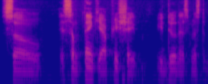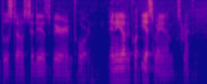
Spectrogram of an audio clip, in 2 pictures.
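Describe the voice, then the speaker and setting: Low-ish guy running a committee hearing, casual and polite. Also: fairly even intonation, brisk. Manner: informal, thinking aloud, courteous. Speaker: committee chair. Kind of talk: chairing a legislative hearing. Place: legislative committee room.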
